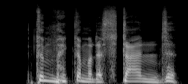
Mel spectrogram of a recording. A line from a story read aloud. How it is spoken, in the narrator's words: Caitlin begged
